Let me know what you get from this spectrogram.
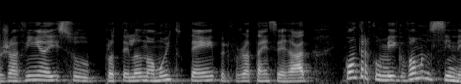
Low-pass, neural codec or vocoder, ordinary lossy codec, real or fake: none; none; none; real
